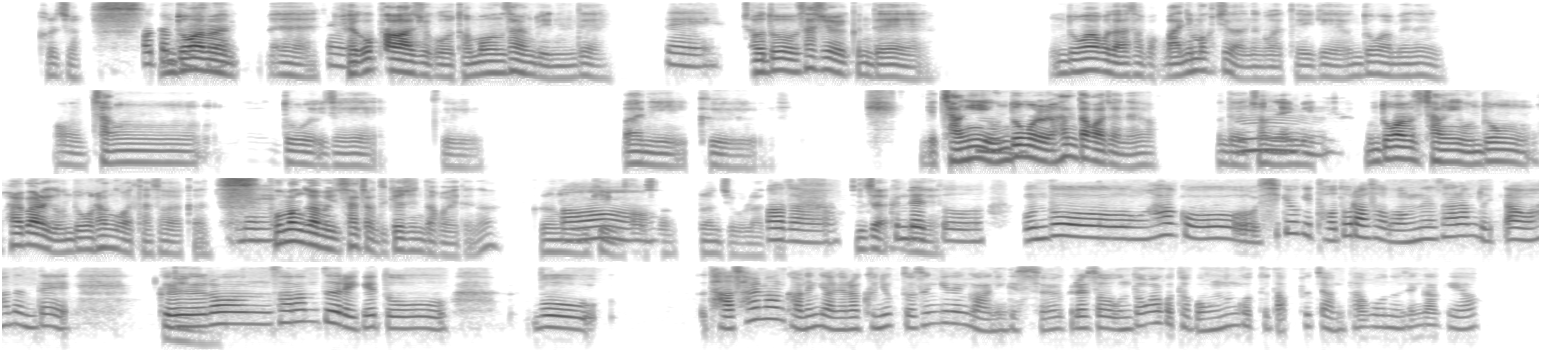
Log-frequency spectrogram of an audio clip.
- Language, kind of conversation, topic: Korean, unstructured, 운동을 시작하지 않으면 어떤 질병에 걸릴 위험이 높아질까요?
- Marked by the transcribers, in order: other background noise; sniff; teeth sucking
